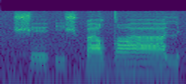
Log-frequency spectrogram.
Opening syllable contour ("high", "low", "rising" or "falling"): low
